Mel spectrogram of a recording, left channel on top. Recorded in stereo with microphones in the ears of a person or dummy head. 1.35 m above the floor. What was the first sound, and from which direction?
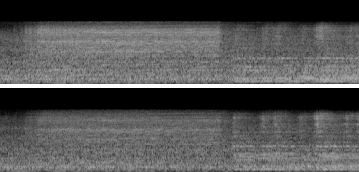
A blender, 20° left (ahead or behind).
